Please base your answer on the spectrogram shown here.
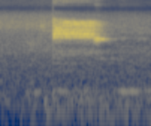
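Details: A kept pet Red-winged blackbird gives a single loud, buzzy high trill lasting about half a second, standing alone against a quiet background hiss.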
